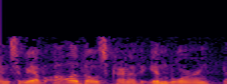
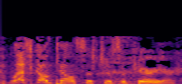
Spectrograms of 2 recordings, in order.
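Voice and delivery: put-on much higher and louder kid voice; eager kids calling; 10 semitones higher, 8 dB louder than usual. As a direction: shout it like excited friends. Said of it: "my friends grabbed me and said".

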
